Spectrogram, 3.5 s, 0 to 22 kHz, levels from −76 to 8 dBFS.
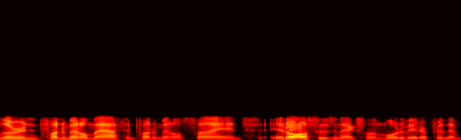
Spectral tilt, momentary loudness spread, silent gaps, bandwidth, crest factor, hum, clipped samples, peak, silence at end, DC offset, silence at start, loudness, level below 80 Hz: -6 dB/octave; 12 LU; none; 5.4 kHz; 20 dB; none; under 0.1%; -10 dBFS; 0 s; under 0.1%; 0 s; -30 LUFS; -86 dBFS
